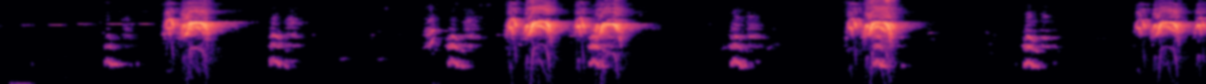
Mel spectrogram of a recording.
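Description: A swallow gives bright, sharp twittering chirps in short bursts, roughly one to two seconds apart, against an otherwise quiet background.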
